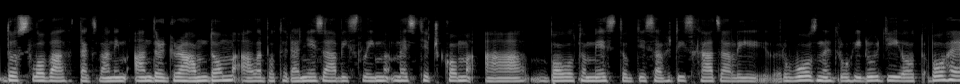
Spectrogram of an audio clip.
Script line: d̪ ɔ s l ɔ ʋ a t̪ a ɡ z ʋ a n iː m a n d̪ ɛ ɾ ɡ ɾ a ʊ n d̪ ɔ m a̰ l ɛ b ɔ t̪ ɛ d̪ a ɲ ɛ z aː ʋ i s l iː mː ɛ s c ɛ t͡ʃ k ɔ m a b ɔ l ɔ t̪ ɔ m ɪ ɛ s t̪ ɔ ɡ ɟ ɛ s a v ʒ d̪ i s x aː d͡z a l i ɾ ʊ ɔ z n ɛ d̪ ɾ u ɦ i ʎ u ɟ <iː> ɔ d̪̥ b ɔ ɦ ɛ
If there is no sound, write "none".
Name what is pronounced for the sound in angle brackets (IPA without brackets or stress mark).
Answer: iː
